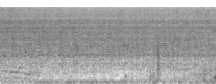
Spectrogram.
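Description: Pakoras fry in hot oil while cooking for a village wedding feast, giving a steady close sizzle that stays even and continuous throughout.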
